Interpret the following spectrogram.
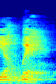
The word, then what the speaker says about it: Yahweh: terjemahan dari bahasa Ibrani yhwh yang merupakan perjanjian Allah dengan sering diucapkan sebagai Yahweh Qiroah Hai gigi sebenarnya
